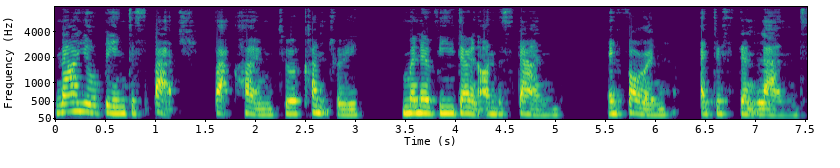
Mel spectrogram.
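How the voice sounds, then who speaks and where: A woman with a fairly low pitch sounds somewhat breathy, talking at a fairly slow pace with ordinary pitch variation. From England. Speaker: spoken word poet. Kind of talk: spoken word poetry performance.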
